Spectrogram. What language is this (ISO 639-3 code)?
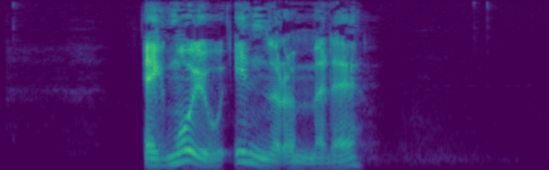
nno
